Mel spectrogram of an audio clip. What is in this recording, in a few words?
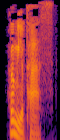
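"homoeopath", English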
